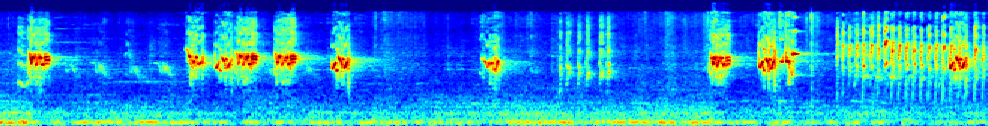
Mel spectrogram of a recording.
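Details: Captive budgerigars giving repeated high chirps in clusters, then a rapid, rattling chatter at the end, with a low steady hum in the background.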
